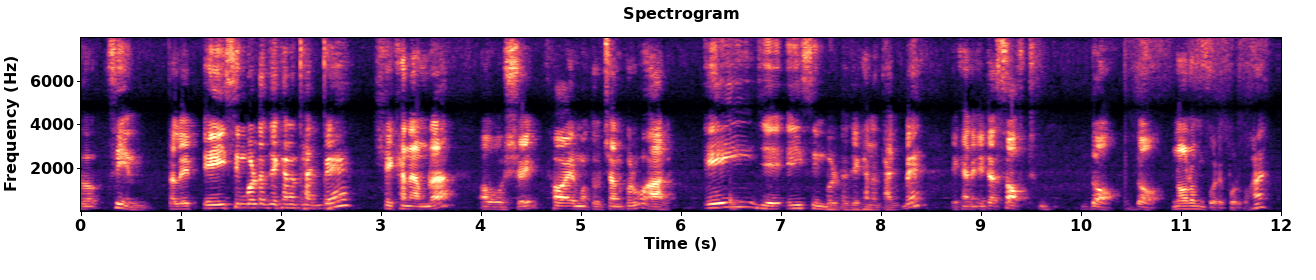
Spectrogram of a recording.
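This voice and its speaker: A young man leads an online pronunciation class. He repeats each sound several times and keeps checking in with his students. His pitch sits in the middle range. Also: big pitch swings, fairly bright tone, slight background noise. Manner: explains slowly, repeats sounds, checks understanding. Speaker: English teacher. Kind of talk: online IELTS pronunciation lesson.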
